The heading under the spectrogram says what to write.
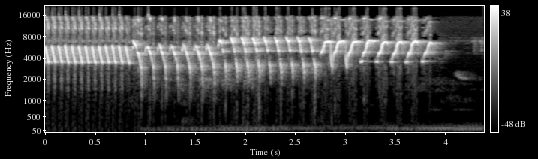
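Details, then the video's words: White canary singing as a lure for other birds: a fast, high, buzzy trill runs into a series of bright, repeated rising notes. A low murmur sits underneath. "PANCINGAN KENARI PUTIH GACOR"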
